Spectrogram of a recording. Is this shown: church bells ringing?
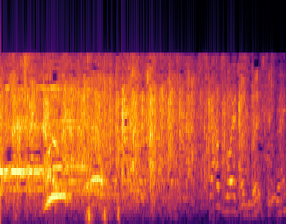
no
